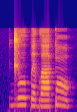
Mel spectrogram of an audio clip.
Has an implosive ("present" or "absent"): absent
